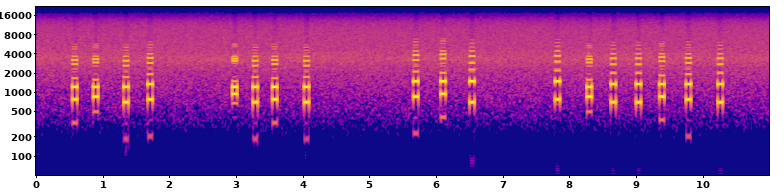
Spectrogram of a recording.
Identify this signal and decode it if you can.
DTMF, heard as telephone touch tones, dialled by hand, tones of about 80 ms. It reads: 4715 *141 9#3 6722852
